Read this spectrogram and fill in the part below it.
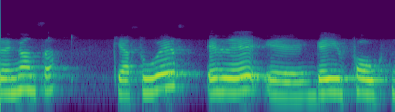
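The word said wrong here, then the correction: Guy Fawkes: no sé si está bien pronunciado. Guy Fox. Guy, Eh, este señor era parte de la conspiración de la pólvora en 1605.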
